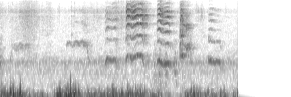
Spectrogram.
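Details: Two Australian butcherbirds, a young bird and an older one, chatter to each other at feeding time in a quick run of squeaky, slurred chirps, some rising and some falling, over about a second and a half, with a low rumble throughout.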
